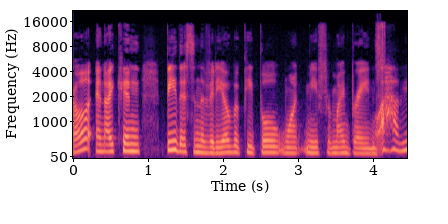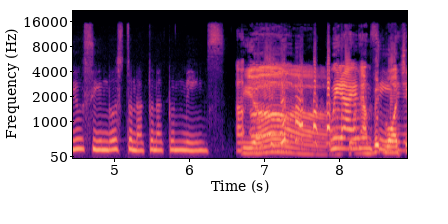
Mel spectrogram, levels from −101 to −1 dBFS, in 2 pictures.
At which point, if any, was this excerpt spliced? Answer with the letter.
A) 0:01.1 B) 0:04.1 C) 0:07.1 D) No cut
B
